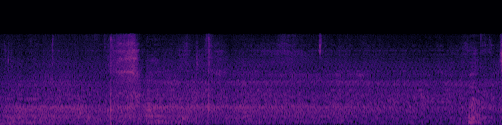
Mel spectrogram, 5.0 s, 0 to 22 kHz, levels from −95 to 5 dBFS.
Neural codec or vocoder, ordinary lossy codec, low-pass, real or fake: codec, 16 kHz in and 24 kHz out, 0.6 kbps, FocalCodec, streaming, 4096 codes; none; 7.2 kHz; fake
